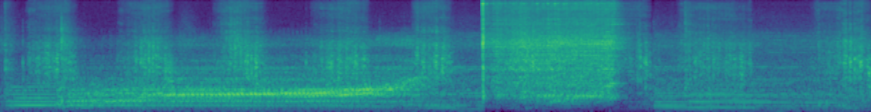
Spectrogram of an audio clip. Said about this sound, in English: I'm going to use my bench grinder here.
